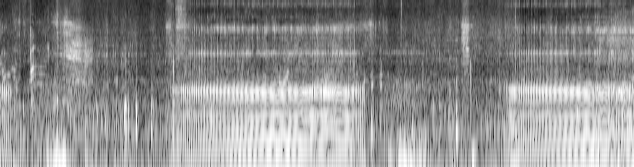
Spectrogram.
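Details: Cat snoring: two long, buzzing, tonal breath sounds about three seconds apart, with quieter breathing between them.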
